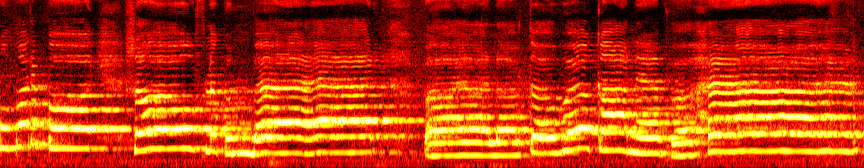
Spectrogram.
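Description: A boy singing a song he made up, one voice holding long notes that step up and down in pitch.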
